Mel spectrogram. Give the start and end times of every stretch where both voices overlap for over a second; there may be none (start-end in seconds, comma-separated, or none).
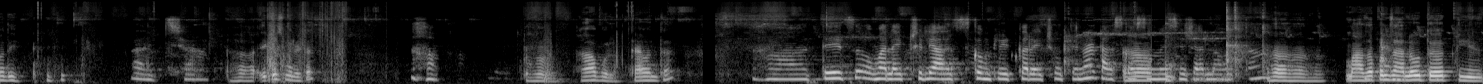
none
